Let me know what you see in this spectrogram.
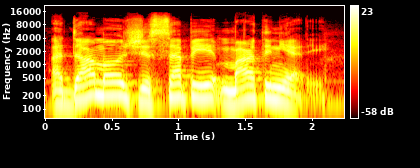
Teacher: the G basically turns it into this weird Y sound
